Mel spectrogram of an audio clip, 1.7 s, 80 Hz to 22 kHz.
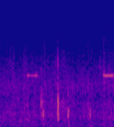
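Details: Toyota RAV4 keyless entry and start fault, diagnostic test: two short, quiet high beeps over light clicks from the wireless buzzer, confirming immobilizer amplifier communication with the key succeeded; the other key gives no beep.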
